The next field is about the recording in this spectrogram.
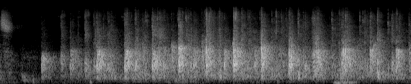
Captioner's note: audience applauding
